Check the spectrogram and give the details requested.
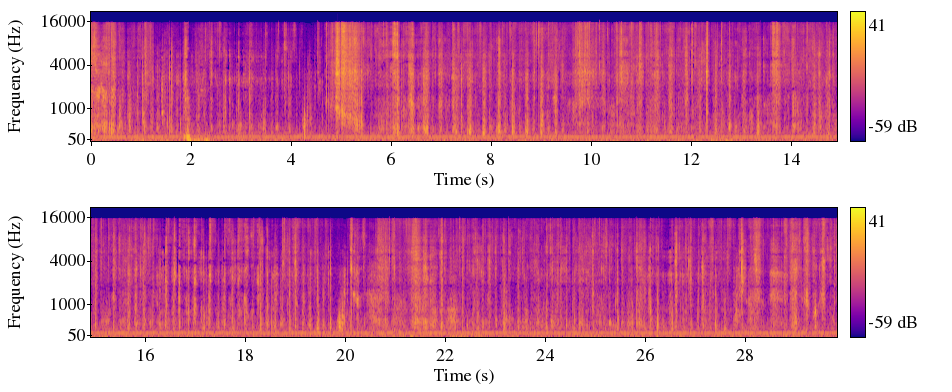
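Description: Close-miked eating of crispy fried chicken: many small crackling crunches as the batter is bitten and chewed, with tearing of the meat. It is loudest about five seconds in. A steady low hum runs underneath.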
